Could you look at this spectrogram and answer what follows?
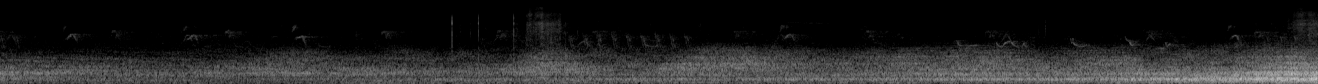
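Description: Fighter jet rumbling overhead, a steady roar that grows louder toward the end as the jet comes closer. Small birds chirp over it.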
